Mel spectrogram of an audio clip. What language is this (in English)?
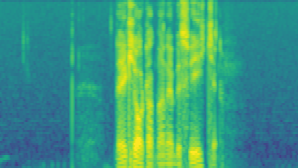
Swedish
